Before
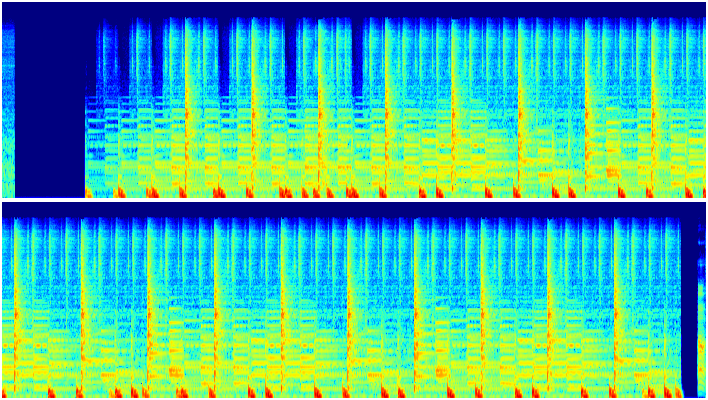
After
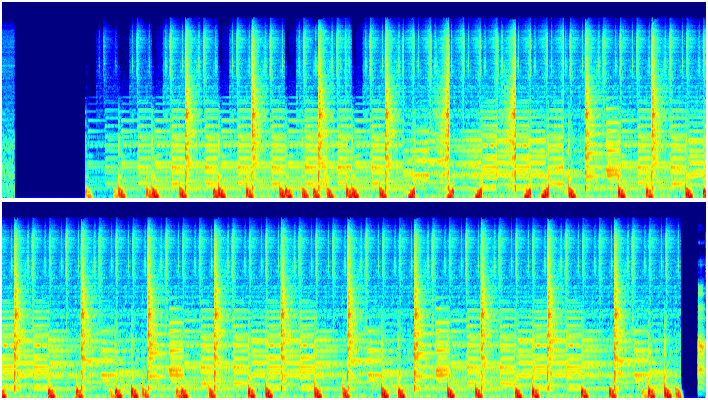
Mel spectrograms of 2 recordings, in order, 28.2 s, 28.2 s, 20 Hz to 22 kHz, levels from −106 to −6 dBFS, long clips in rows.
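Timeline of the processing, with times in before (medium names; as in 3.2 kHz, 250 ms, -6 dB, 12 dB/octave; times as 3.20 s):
8.03–11.24 s: reverse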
